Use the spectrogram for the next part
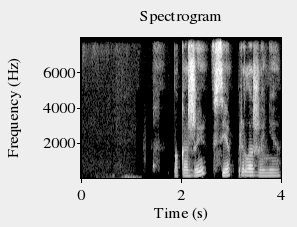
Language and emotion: Russian, neutral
